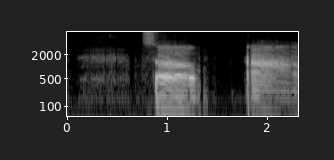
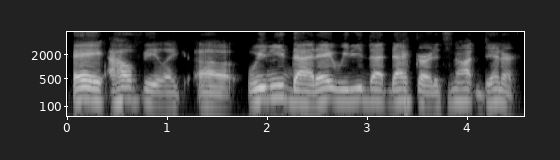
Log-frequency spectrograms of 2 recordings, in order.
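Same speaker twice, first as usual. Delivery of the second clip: higher-pitched mock holler; retold yell; 7 semitones higher than usual. Hockey player chirping a rival from across the bench, yelling. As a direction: call out in an imitated opponent's yell. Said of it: "McHugh yells over at Alfano".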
